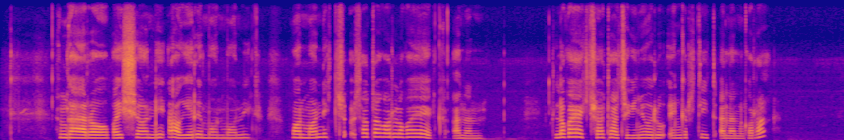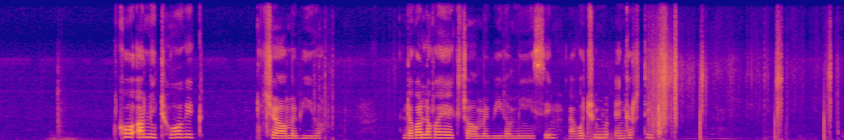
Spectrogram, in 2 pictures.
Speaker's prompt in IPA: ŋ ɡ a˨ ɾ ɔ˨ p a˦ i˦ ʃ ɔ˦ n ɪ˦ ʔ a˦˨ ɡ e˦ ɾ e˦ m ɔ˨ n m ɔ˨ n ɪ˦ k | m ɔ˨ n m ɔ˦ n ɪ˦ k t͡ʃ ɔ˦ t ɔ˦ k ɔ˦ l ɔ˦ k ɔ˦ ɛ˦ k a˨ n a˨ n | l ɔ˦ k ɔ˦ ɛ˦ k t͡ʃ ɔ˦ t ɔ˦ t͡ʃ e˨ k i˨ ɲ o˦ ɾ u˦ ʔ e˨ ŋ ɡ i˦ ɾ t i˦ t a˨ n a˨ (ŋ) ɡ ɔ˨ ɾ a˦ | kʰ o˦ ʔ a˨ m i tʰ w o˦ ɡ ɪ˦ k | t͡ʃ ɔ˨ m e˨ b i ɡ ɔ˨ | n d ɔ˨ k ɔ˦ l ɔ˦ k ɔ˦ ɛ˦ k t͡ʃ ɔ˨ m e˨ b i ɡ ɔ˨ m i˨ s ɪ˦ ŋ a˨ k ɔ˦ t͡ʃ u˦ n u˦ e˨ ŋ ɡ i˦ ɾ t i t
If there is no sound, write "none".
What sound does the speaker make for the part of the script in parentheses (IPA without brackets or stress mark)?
n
